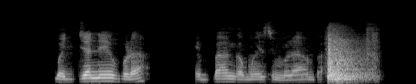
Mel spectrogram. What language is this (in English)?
Ganda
